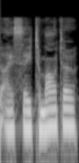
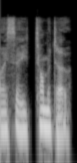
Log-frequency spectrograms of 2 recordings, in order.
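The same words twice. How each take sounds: First: Tomato said to-MAH-to, British way. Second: Tomato said TAH-ma-toe, stress on first syllable; "tomato" as TAH-ma-toe, stressed up front; made-up tomato. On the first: Quoting his own British way of saying it, to-MAH-to. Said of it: "my funny one is". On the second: His invented restaurant dialect, TAH-ma-toe. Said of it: "I'm making up my own dialect". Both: Shown as a demonstration.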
